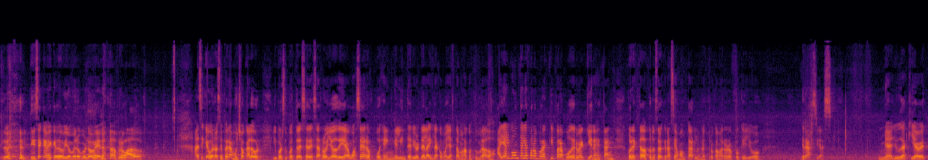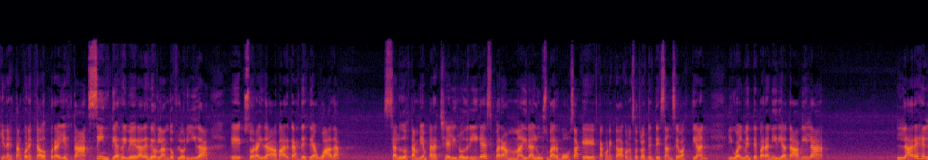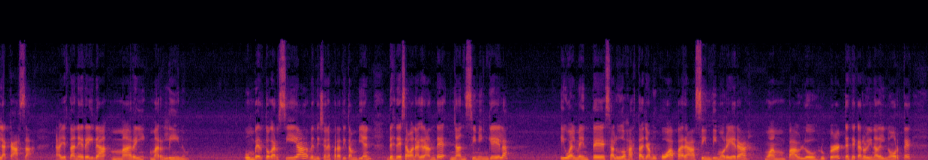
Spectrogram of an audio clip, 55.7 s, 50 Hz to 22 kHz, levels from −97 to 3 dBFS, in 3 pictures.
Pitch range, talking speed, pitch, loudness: 165-215 Hz, 140 wpm, 185 Hz, -26 LUFS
